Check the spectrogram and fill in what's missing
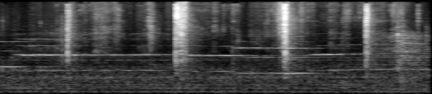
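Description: Fresh garden basil leaves torn by hand over a bowl of spaghetti with zucchini: a few short, crisp rips spaced about a second apart, close and quiet over a steady low kitchen hum.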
